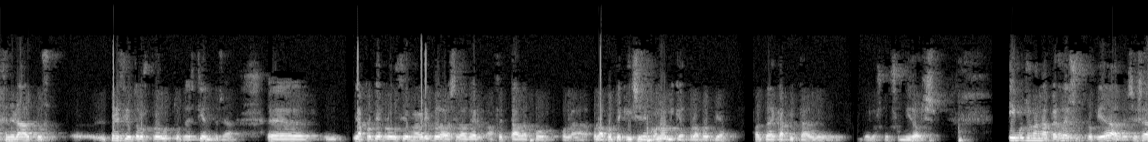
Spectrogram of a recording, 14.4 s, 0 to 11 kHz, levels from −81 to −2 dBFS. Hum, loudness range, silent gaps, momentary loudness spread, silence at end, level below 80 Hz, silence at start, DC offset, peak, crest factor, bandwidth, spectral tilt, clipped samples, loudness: none; 4 LU; 9.32-9.40 s, 12.44-12.60 s; 14 LU; 0 s; -54 dBFS; 0 s; under 0.1%; 0 dBFS; 12 dB; 8 kHz; -7.5 dB/octave; under 0.1%; -13 LUFS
